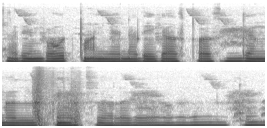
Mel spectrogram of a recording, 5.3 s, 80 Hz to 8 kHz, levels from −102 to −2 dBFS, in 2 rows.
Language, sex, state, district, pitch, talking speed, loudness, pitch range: Hindi, male, Bihar, Purnia, 125 Hz, 160 wpm, -34 LUFS, 120-130 Hz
